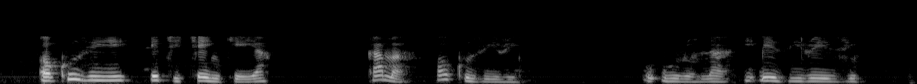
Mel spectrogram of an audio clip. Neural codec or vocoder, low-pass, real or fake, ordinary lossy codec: none; 3.6 kHz; real; none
